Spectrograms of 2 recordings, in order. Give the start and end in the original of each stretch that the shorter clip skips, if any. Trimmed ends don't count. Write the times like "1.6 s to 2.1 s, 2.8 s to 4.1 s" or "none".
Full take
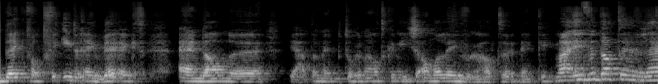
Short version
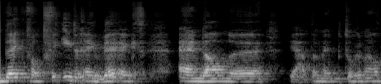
none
